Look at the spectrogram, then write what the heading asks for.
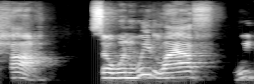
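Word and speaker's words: ห้า: about thailand is that the number five is pronounced ha so when we laugh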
